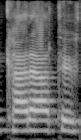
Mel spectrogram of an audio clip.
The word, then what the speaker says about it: caráter: Por exemplo, ca-ra-ter. Qual é a sílaba que deu aquele arrastadinho? Ah, ca-ra-u-ra! Então, se você sabe que a palavra tem acento, chama pela palavra. A sílaba tônica era "ra", então com certeza o acento agudo fica sobre o "ra".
